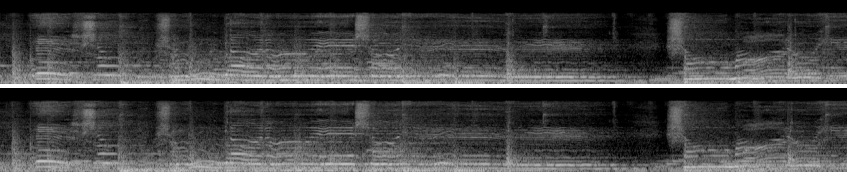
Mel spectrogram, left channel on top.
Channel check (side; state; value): both; normal; correlation 0.61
